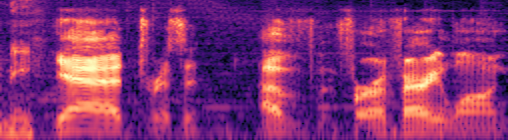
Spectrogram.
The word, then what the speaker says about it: Drizzt: Am I pronouncing these names correctly? You're the D&D guy here. It's definitely not me. Yeah, Drizzt.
